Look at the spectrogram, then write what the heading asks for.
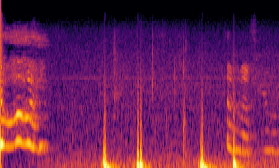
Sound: heartbeat pounding

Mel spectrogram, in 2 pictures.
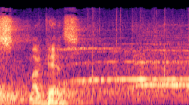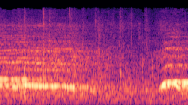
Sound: crowd applauding

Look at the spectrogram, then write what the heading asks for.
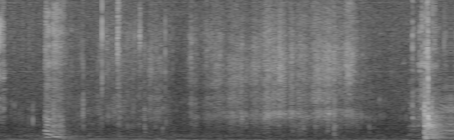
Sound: tubes squeaking

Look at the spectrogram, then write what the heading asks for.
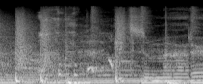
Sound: friends laugh

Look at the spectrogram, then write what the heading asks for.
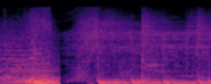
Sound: suspenseful music; graphics whoosh; rock music

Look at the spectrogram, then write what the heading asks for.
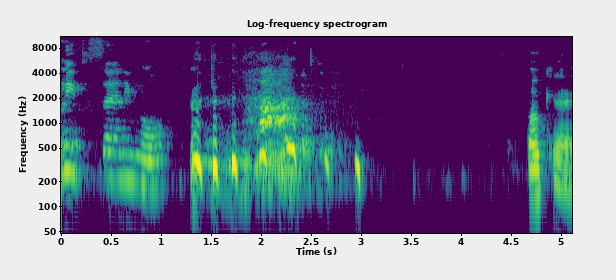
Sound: people laughing

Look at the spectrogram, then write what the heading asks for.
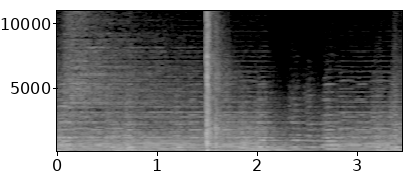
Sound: dramatic music; gun fire; dramatic music

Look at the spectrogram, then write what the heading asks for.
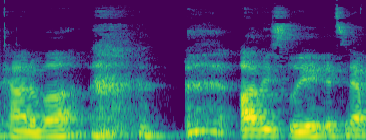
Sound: chuckles

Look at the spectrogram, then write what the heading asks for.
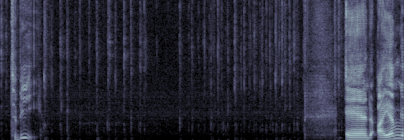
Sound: gentle keyboard strokes

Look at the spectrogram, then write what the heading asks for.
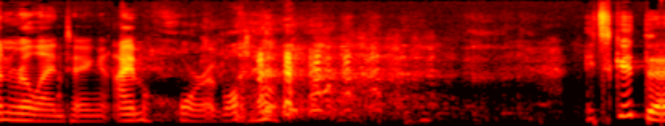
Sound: laughs

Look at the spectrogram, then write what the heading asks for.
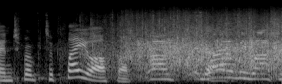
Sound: audience applauds

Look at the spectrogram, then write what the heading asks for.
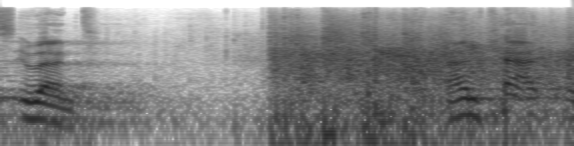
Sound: clapping

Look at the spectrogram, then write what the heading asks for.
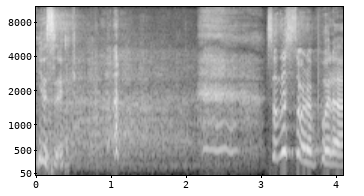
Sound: audience laughing

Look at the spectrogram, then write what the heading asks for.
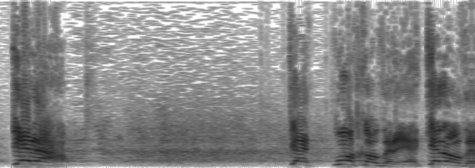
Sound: audience laughs

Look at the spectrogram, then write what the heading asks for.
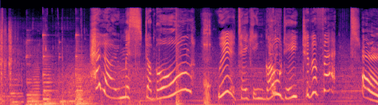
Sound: oinks

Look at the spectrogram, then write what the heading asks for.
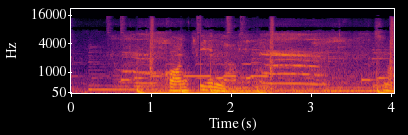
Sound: Mapa Meowing

